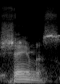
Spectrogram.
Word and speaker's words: Seamus: Was it Seamus?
